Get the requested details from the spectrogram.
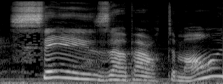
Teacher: we have a liaison because appartement begins with a vowel sound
